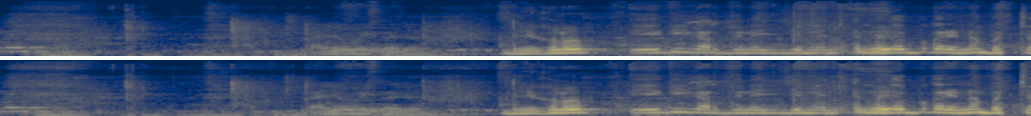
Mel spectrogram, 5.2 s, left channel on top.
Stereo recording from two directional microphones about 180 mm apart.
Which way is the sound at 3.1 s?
50° right (ahead or behind).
